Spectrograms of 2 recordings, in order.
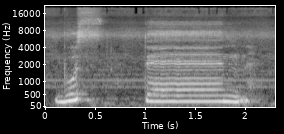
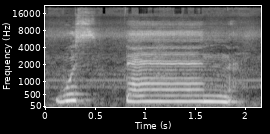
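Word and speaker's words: بستان: And then the last word, the last letter, noon with a sukun is pronounced like that, So again, we are pronouncing bustan, bustan, bustan, like that.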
